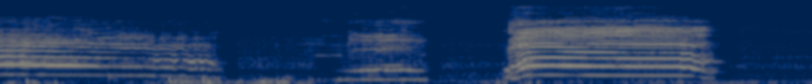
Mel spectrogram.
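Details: Santa Inês lambs of pure breed, raised for sale, bleating: two long, loud, harmonic-rich bleats about a second each, separated by a shorter, quieter bleat, with faint low rumbling between calls.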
